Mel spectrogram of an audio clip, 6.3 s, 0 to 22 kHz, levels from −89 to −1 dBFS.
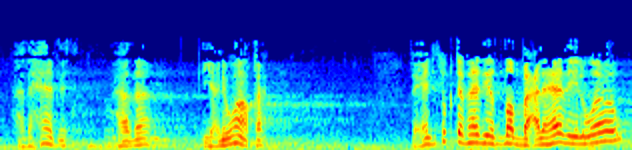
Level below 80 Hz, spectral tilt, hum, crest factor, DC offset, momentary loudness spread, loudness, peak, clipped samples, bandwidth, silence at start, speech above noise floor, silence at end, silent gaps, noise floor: -44 dBFS; -4 dB/octave; none; 18 dB; under 0.1%; 20 LU; -18 LUFS; -2 dBFS; under 0.1%; 7.6 kHz; 0 s; 22 dB; 0 s; none; -41 dBFS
